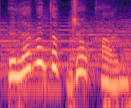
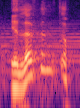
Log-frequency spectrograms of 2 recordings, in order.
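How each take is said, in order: First: It is read in a put-on character voice. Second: It is read in the speaker's normal voice.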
